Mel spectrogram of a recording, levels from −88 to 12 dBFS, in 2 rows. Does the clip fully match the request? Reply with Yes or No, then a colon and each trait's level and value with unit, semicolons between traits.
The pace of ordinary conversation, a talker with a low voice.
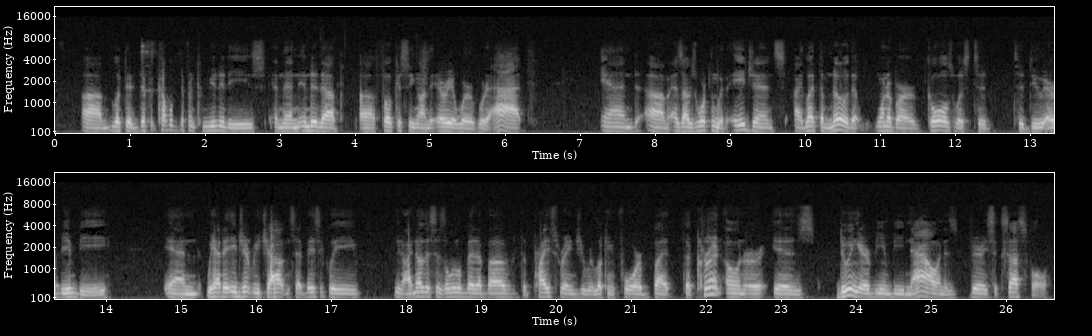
Yes: average, 185 wpm; low, 120 Hz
